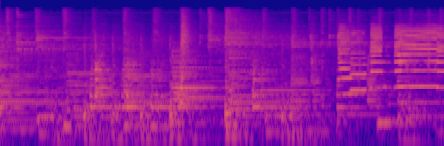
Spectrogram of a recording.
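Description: Small jazz combo playing: alto saxophone lead over grand piano, upright bass and drum kit with steady cymbal strokes. Near the end the saxophone holds a few long notes.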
